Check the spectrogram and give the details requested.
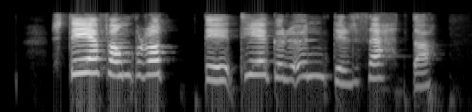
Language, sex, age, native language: Icelandic, female, 8, Icelandic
